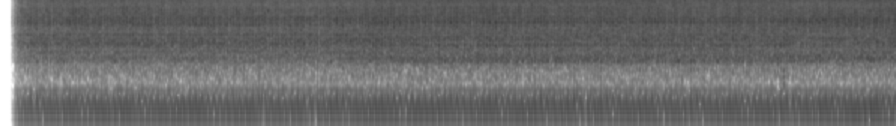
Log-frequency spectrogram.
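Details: After an exhaust leak repair, the engine gives a steady, deep idle with an even low rumble and no puffing or ticking. Engine and exhaust sound healthy.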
